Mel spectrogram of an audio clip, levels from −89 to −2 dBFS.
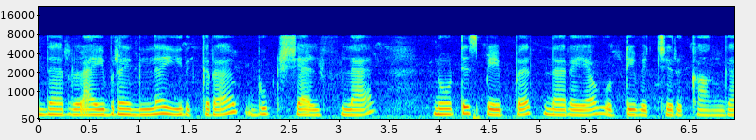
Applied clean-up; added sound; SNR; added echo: none; none; none; none.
